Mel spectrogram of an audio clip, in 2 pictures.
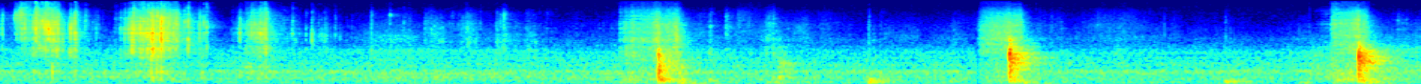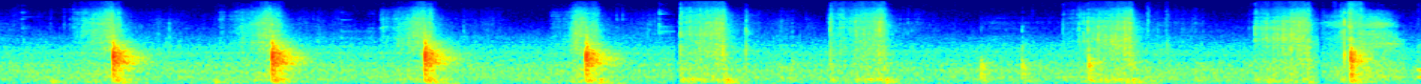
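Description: Onions are chopped with a kitchen knife on a board in a home kitchen, the blade landing in close, crisp, irregular knocks that speed into a fairly even rhythm and then slow again.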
